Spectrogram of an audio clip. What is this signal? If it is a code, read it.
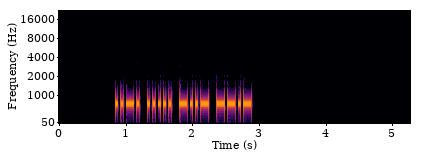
Morse code, heard as a keyed tone, about 30 wpm, 700 Hz. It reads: F5XQ
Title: DXCC-100 Call Signs - 4 Characters - Repeated 3x - 30wpm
